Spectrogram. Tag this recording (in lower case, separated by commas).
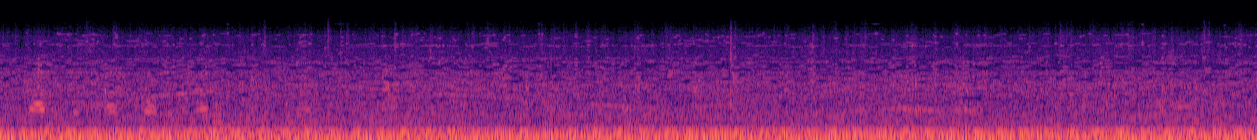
speech, crackle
